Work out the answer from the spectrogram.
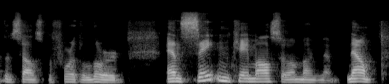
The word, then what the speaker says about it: Satan: before the lord and satan came also among them now a lot of scholars will point out that the word use here satan or as it would have been pronounced in hebrew satan may or may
